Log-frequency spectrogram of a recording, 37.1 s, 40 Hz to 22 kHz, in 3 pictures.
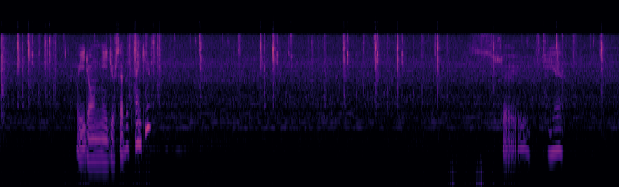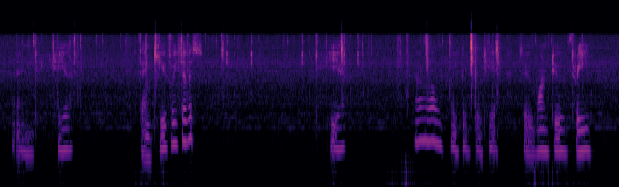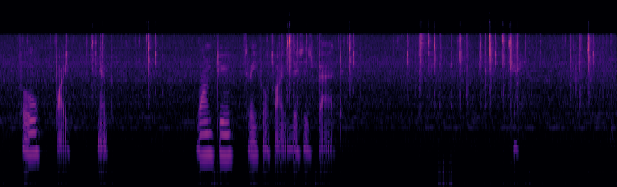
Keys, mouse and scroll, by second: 0.3 j, 1.0 ctrl+Tab, 1.5 middle click, 2.1-6.2 right drag, 2.5 ctrl+x, 2.7-4.4 drag, 3.0 ctrl+Tab, 4.5 middle click, 5.2 j, 5.5-6.5 drag, 6.3 ctrl+Tab, 7.9 middle click, 9.5-10.6 middle drag, 9.6-19.8 right drag, 11.1 j, 13.4 j, 13.8 ctrl+Tab, 15.2 ctrl+x, 15.5-17.3 middle drag, 16.0 ctrl+Tab, 17.3-19.5 drag, 18.9 j, 19.5 middle click, 19.8 click, 20.4 ctrl+z, 20.8-21.8 drag, 21.8 right click, 21.8 j, 22.1 a, 22.3 click, 22.4-26.1 right drag, 22.8 middle click, 25.0 click, 26.1-29.5 drag, 26.1-29.9 middle drag, 26.7 ctrl+Tab, 30.2-33.5 middle drag, 30.5 ctrl+Tab, 31.5-35.0 drag, 33.5-34.5 right drag, 33.5 h, 34.0 ctrl+z, 34.3 j, 35.0 ctrl+Tab, 35.0-36.0 middle drag, 36.0-37.1 drag, 36.0-37.1 right drag, 36.2 ctrl+x.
